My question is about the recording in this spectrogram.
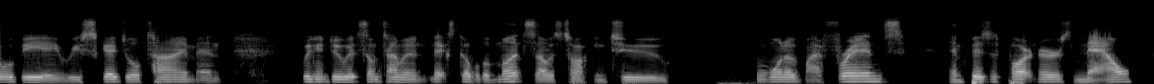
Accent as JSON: {"language": "English", "town": "Wiggins", "region": "Mississippi", "country": "United States", "tie": "born or raised there", "said": "my hometown of Wiggins"}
